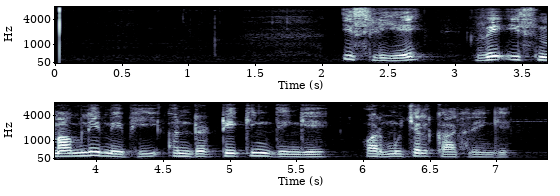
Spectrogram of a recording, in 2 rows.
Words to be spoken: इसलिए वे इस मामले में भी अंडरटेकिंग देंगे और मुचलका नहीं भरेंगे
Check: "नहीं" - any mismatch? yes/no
yes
